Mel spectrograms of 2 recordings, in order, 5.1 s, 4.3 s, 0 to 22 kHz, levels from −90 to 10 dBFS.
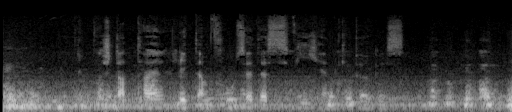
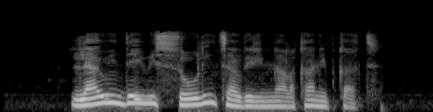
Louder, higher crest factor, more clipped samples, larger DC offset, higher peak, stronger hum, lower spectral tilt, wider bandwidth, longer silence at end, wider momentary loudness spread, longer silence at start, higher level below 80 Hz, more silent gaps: about the same, -23 LUFS vs -22 LUFS; about the same, 18 dB vs 16 dB; neither; neither; first, -2 dBFS vs -8 dBFS; neither; about the same, -8.5 dB/octave vs -7.5 dB/octave; first, 12 kHz vs 7.8 kHz; second, 0 s vs 0.65 s; about the same, 11 LU vs 10 LU; second, 0.05 s vs 0.7 s; first, -46 dBFS vs -62 dBFS; neither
